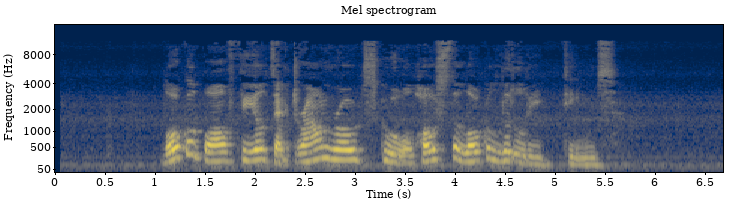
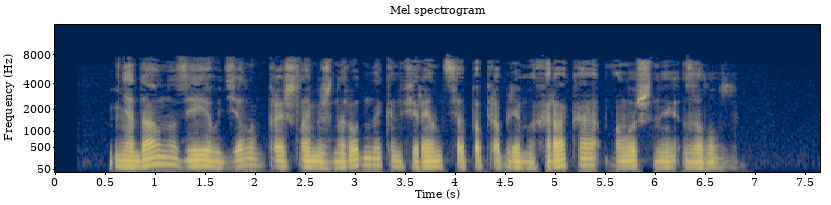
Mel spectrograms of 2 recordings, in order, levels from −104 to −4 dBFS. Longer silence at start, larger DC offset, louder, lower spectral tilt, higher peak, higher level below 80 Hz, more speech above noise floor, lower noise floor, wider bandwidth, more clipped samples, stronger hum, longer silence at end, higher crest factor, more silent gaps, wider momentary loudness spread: first, 1.1 s vs 0.6 s; neither; first, -24 LUFS vs -27 LUFS; about the same, -6.5 dB/octave vs -5.5 dB/octave; about the same, -8 dBFS vs -8 dBFS; second, -66 dBFS vs -48 dBFS; second, 40 dB vs 54 dB; second, -64 dBFS vs -80 dBFS; first, 11.5 kHz vs 7.8 kHz; neither; neither; first, 1.15 s vs 0.9 s; about the same, 18 dB vs 20 dB; neither; first, 16 LU vs 6 LU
